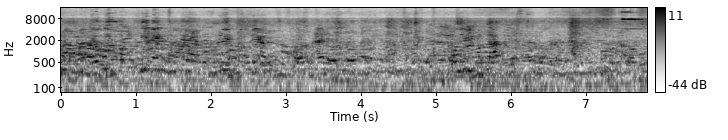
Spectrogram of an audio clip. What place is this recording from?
restaurant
